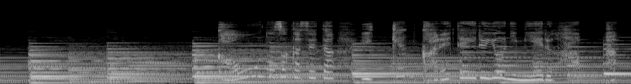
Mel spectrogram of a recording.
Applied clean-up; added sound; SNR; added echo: none; none; none; none.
